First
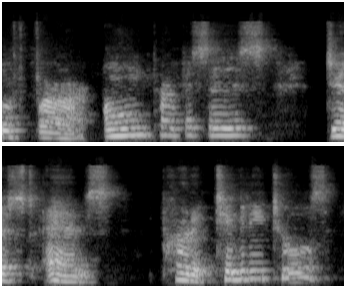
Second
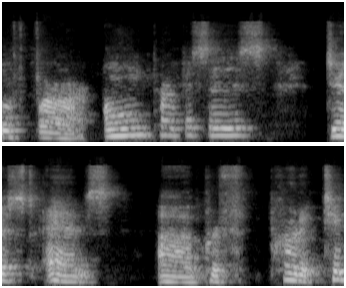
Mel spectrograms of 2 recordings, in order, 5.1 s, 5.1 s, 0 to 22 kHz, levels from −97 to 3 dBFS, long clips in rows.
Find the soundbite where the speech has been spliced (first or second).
first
